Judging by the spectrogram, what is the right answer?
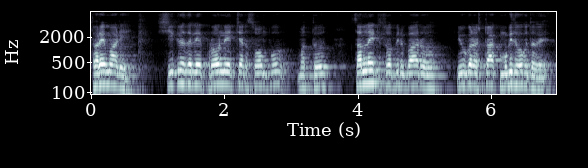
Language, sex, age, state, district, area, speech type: Kannada, male, 60+, Karnataka, Bangalore Rural, rural, read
